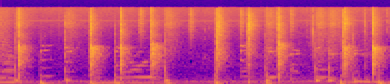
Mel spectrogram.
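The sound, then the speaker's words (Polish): Crisp hand claps on three, as done in capoeira, repeat in a steady, driving rhythm: a string of sharp, bright slaps at an even beat, with a faint low humming tone underneath. “Zaprezentuj, jak się klaszcze na trzech.”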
